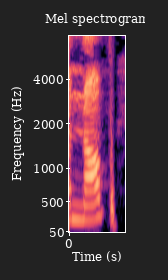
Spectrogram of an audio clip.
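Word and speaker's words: knob: पतंग पतंग किटनोद है के एन ओ बी लेकिन इसका प्रोनाउंस एशन होगा नॉब यानी कि दस्ता घुमट किं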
